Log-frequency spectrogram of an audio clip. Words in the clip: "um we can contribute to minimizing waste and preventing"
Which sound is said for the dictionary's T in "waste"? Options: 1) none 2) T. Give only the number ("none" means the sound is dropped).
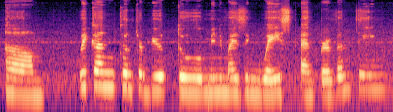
2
